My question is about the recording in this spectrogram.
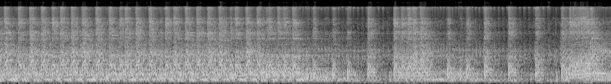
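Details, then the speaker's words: Honda Odyssey FL350 two-stroke with new DG exhaust and Keihin carburetor, first start on VP racing fuel, cooling fan running nearby: steady low thumping idle; idle speed slightly too low. "wow how does that sound to you guys i think it's idling a little slow though"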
